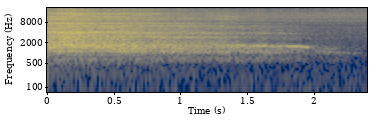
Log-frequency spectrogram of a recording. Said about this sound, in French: on va prendre une toute dernière profonde inspiration par le nez. Profonde expire par la bouche.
